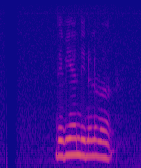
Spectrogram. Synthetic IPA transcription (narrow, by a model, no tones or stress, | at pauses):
d̪eʋijand̪inunuma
